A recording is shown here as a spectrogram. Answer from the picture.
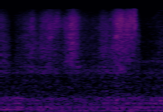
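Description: Faint rubbing as a hand smooths a sticker down onto a board, with a couple of soft brushing strokes.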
